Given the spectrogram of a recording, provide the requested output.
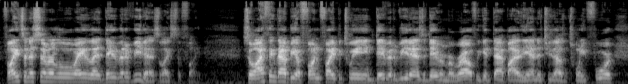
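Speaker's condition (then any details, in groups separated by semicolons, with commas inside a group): No condition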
